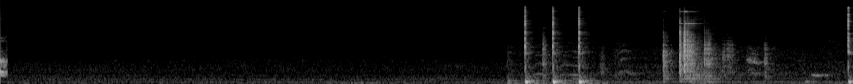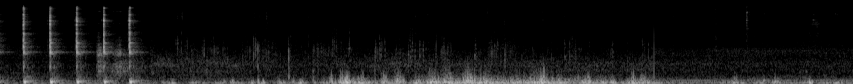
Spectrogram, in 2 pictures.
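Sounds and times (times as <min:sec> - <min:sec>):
hammer striking metal punch: 0:05.1 - 0:07.2, 0:08.5 - 0:10.1.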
